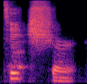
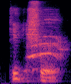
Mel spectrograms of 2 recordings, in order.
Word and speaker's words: teacher: We say teacher, teacher, teacher. So by listening attentively, the stress still fall on the first syllable.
